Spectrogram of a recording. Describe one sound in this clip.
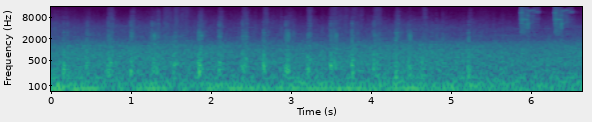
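Footsteps run quickly across a hard surface.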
